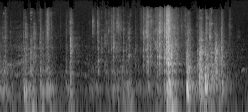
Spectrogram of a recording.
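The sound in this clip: A case is opened during a customs inspection, heard as a few scattered clunks, clicks and scraping handling sounds of moderate loudness, with no talk.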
